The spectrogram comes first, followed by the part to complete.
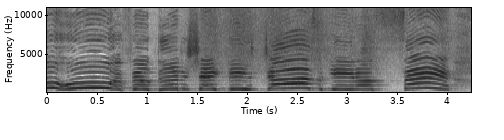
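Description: A woman singing a short cheer-style victory chant in a high voice, a run of short syllables held mostly on one pitch, ending on a note that rises and falls.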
